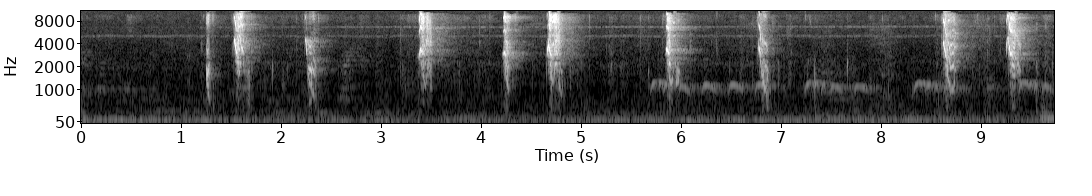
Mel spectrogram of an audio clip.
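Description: A small bird chirping: about ten short, sharp, high chirps, spaced unevenly and often in quick pairs.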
